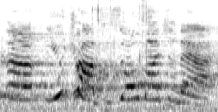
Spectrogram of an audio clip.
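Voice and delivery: playful teasing. Real, not acted. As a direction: tease her for dropping it. Teasing friend about dropped salsa.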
